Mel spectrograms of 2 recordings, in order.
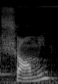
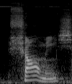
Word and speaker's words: Xiaomi: So they call it Xiaomi. Xiaomi, because in Chinese pronunciation, whenever XIA comes, so they pronounce it Sha. Okay. So it is Xiaomi as per them.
